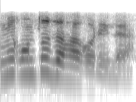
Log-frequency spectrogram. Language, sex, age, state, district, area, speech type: Assamese, male, 45-60, Assam, Morigaon, rural, conversation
